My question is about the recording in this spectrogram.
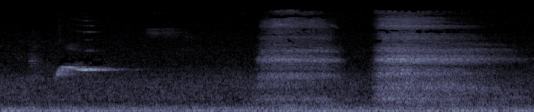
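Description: A woman's breathing in a pause: a sharp breath in about two and a half seconds in, then a longer breath out a second later. A brief high chirp sounds about a second in.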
